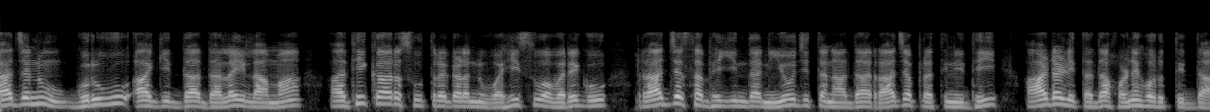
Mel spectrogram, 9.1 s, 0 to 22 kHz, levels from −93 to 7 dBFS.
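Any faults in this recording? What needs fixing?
No technical fault needs fixing here: the speech comes through a Speex codec path that sounds like it is running at a fairly generous quality setting, with only the light coding character expected of that codec.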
